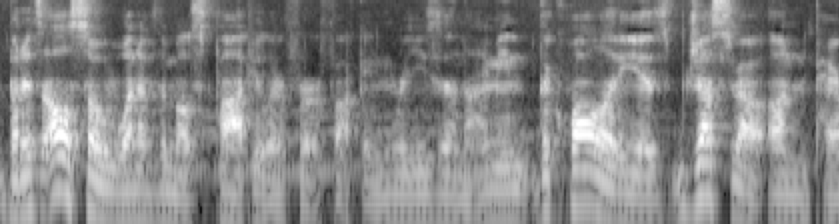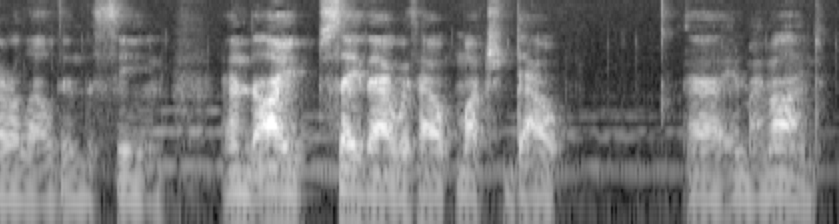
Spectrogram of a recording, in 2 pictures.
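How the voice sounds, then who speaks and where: A man's voice: deep voice, animated, moderate pace, darkish tone, echoey room, faint music behind. A man giving casual, opinionated video essay commentary in an informal, emphatic way that leans on intensifiers and casual swearing. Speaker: host of a video guide.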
